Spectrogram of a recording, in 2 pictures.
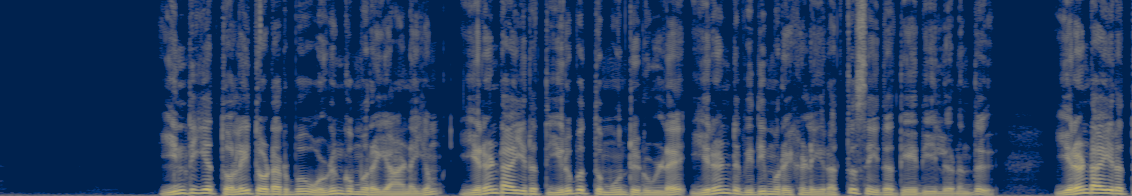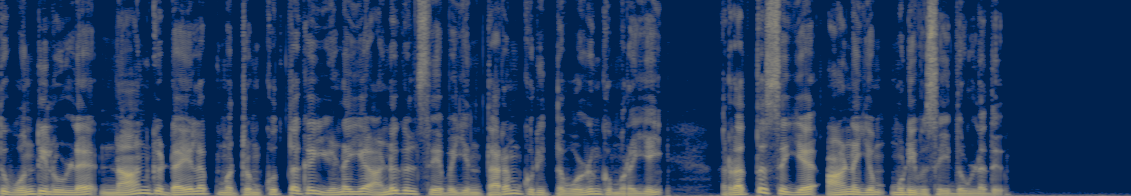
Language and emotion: Tamil, neutral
